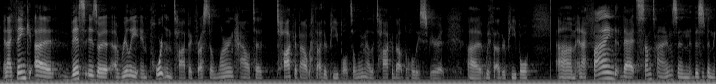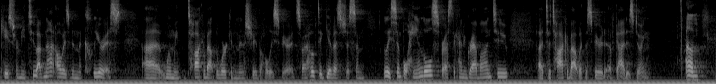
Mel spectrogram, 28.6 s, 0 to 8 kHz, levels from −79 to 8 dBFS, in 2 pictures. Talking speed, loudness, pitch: 210 wpm, -34 LUFS, 120 Hz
